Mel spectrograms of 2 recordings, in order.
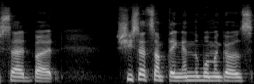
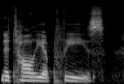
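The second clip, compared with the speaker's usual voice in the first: imitated whisper. Retelling a tense moment between two characters: retelling a whisper. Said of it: "Allison whispers".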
